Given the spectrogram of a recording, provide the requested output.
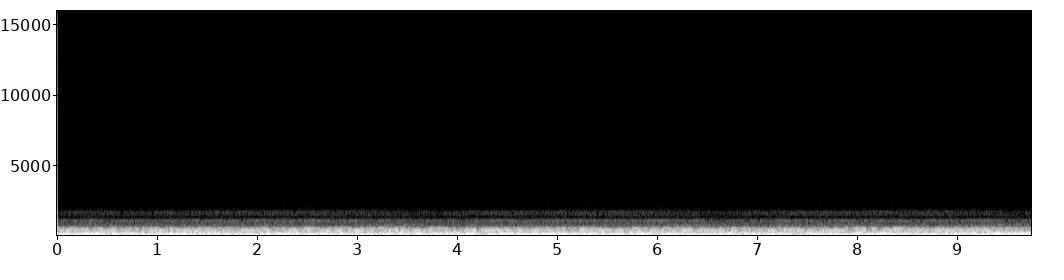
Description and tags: An ambient drone made and perfectly looped in Audacity. I think it would work well in a horror or sci-fi setting. It sounds like it was made with a synthesizer, but I actually made it from a recording of an old rotary telephone (The bit that spins).
Recorded with a Samsung Galaxy J2 Pro phone, edited in Audacity.
Edit:
Re-uploaded due to a slight clipping in the right ear when looped.
Edit 2:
